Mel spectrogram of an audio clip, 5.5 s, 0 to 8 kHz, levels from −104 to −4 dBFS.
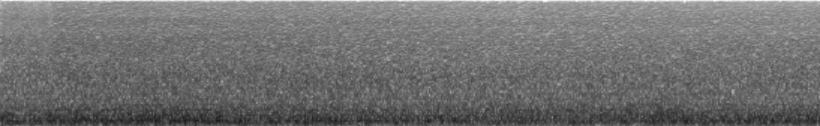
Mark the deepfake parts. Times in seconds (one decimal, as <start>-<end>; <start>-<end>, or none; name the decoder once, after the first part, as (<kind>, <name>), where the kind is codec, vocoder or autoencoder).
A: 1.5-3.1 (vocoder, Vocos)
